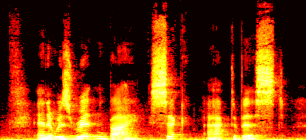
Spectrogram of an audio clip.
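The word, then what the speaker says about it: Sikh: it was written by sick activist. People used to use the term seek but the correct pronunciation is sick.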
